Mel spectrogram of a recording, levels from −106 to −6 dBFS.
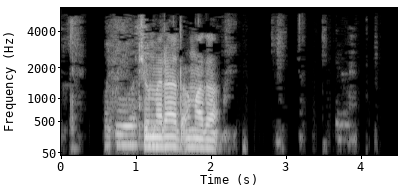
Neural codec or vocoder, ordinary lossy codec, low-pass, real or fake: none; MP3, 24 kbps; 5.4 kHz; real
